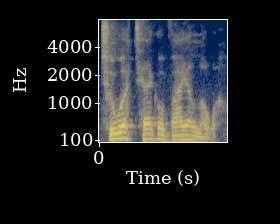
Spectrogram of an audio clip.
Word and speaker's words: Tua Tagovailoa: Do you think they paid Tula, and I can't pronounce his last name? Tua Tagovailoa.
